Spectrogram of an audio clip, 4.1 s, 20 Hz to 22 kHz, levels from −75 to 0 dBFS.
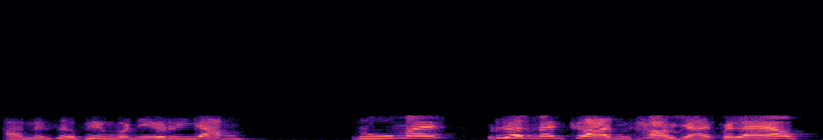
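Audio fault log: throughout, Nellymoser compression: the speech carries a rough, hissy halo and a smeared, underwater blur, with nothing above about 3.8 kHz. The likely cause is a Nellymoser Asao encoder around 16 kbps; emptied bands refilled with noise give hiss, unlike MP3's swirly warble.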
